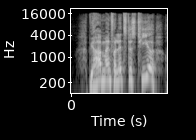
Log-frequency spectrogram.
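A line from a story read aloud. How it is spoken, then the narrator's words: Calling out. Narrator (German): ruft Anton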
